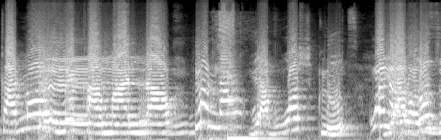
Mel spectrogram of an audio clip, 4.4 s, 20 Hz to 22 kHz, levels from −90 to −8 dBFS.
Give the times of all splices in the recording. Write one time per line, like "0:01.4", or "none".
0:02.4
